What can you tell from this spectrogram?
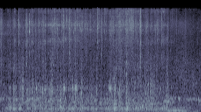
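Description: Large steel fuel tank being moved across a concrete floor, a continuous rumbling scrape with scattered small knocks.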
